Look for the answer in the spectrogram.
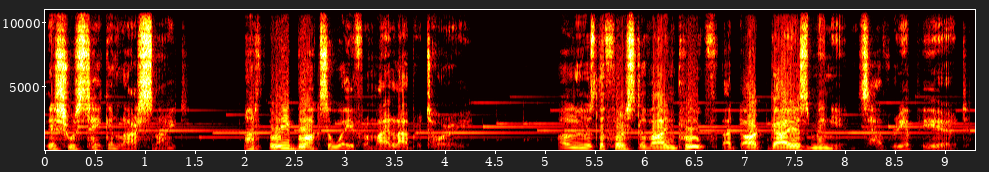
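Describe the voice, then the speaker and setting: Man as older male professor, lowish voice, very varied intonation, formal, grave, audio drama. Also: big pitch swings, measured pace, soft background music. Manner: formal, scholarly. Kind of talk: fan audio drama acting.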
